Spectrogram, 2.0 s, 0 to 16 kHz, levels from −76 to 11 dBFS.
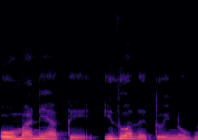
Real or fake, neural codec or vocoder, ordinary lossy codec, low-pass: fake; codec, 44.1 kHz, 7.8 kbps, DAC; none; 14.4 kHz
